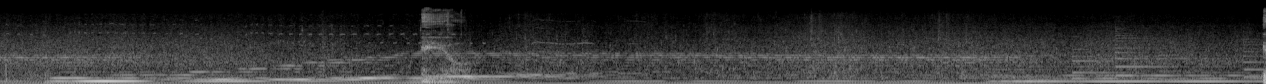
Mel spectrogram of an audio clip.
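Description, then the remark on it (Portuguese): A dolphin whistle and a sharp burst of clicks ring out, with short squeaky calls drifting in and out over steady ocean surf and a soft sustained musical drone. “O golfinho dos sonhos está a chegar.”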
